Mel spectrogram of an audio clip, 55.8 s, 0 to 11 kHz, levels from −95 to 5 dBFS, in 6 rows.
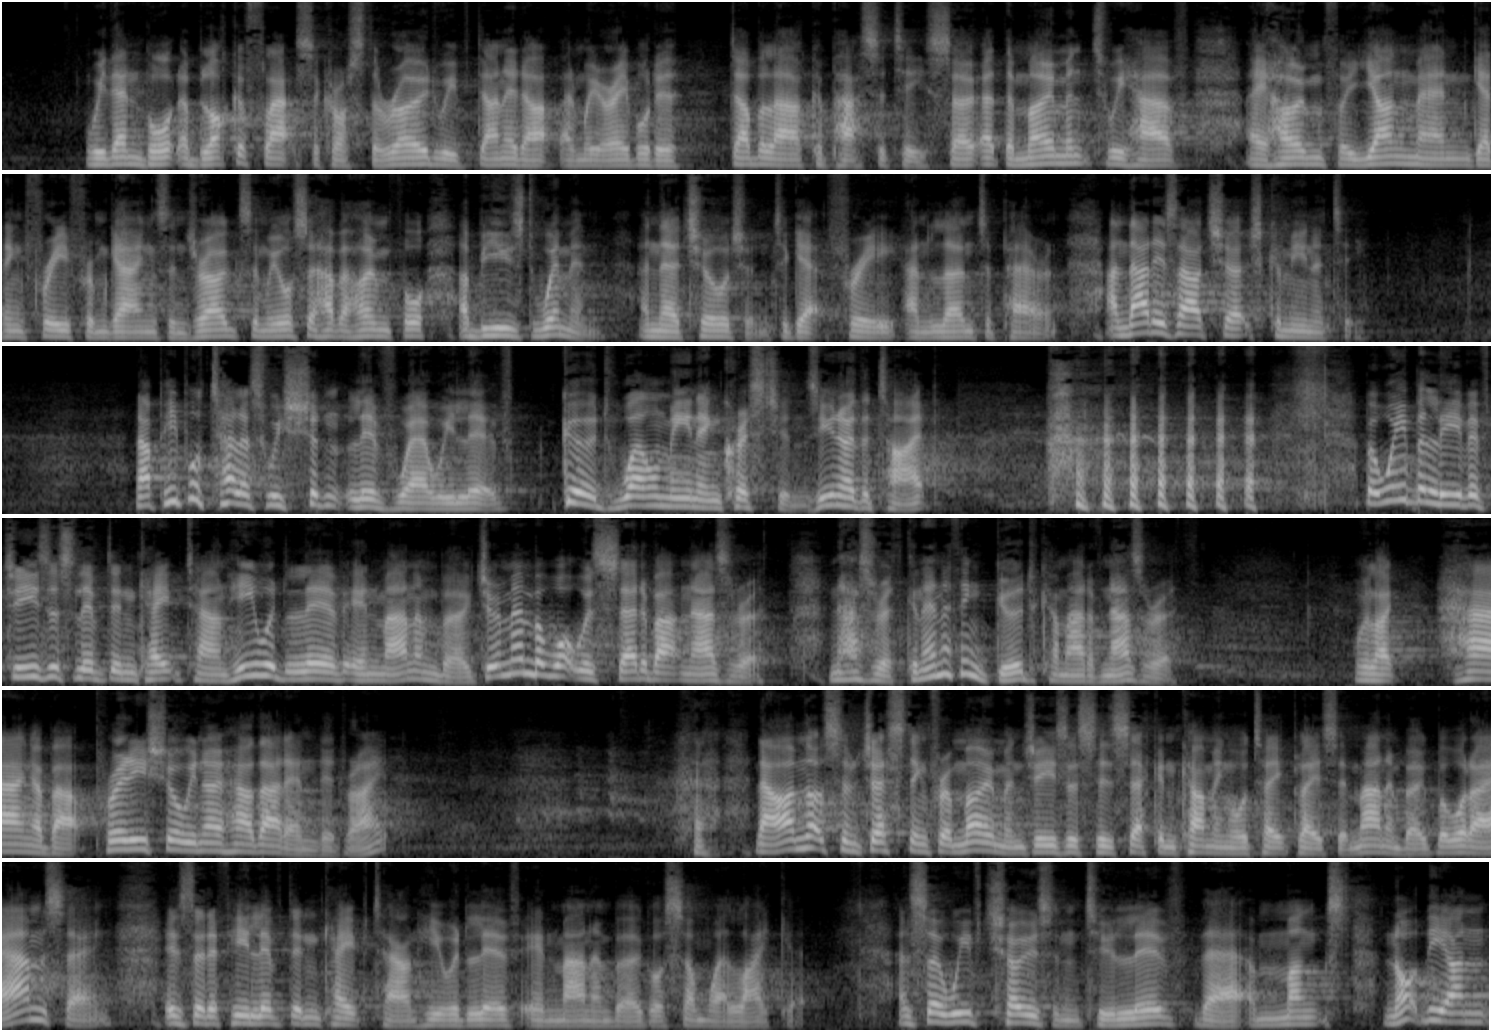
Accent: British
